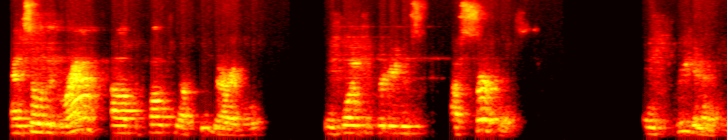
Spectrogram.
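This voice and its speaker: A man talks loudly at a moderate pace. His pitch is high. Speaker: math teacher. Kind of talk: lecture.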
